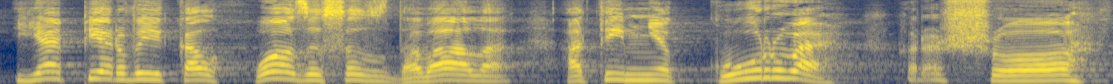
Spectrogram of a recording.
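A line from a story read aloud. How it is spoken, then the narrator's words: Mother-in-law shouting. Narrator (Russian): закричала теща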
